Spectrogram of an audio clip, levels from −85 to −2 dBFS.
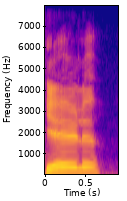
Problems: background sounds at intervals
